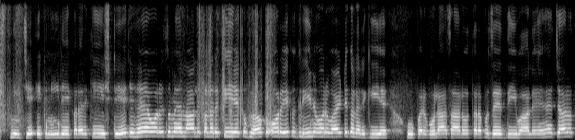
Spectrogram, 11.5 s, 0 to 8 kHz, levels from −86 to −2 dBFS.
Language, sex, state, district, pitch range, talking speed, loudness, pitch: Hindi, male, Bihar, Purnia, 195-240 Hz, 160 wpm, -12 LUFS, 230 Hz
